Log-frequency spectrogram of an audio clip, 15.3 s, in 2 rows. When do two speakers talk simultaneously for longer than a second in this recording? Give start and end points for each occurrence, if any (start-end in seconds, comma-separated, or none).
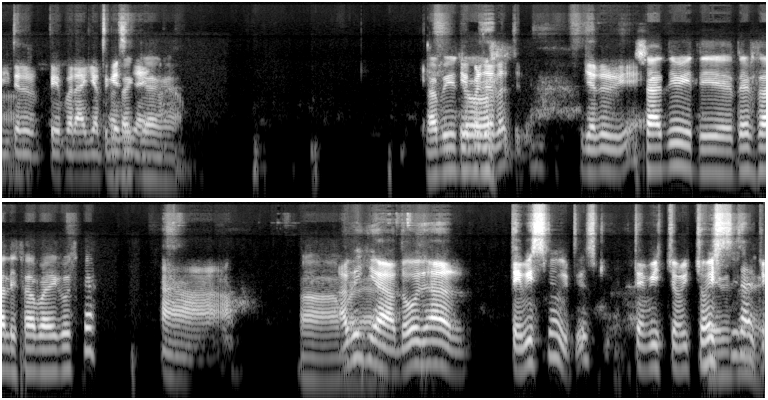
none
